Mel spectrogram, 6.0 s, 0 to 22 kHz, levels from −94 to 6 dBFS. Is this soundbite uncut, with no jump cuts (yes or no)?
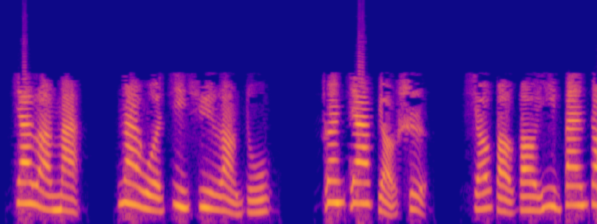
yes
